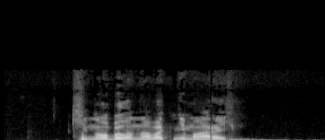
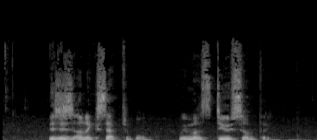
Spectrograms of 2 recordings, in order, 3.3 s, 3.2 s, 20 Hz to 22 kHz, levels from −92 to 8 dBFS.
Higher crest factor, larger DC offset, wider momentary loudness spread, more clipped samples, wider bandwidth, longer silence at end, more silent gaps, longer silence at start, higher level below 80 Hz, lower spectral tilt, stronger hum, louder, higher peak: about the same, 18 dB vs 18 dB; neither; second, 10 LU vs 15 LU; neither; second, 10.5 kHz vs 16 kHz; first, 0.8 s vs 0.2 s; neither; first, 0.75 s vs 0.5 s; first, -42 dBFS vs -54 dBFS; first, -7.5 dB/octave vs -4.5 dB/octave; neither; first, -18 LUFS vs -32 LUFS; first, -2 dBFS vs -16 dBFS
